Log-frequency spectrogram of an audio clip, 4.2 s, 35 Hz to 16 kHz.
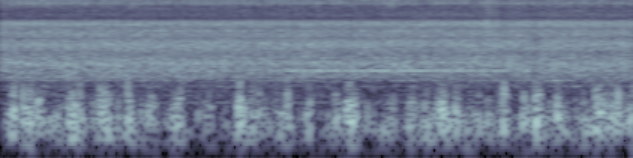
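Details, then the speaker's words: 1950s Wizard hassock fan, unrestored, running on low speed: low fan whir with uneven fluttering beat that keeps losing pace; sluggish, dragging fan motor needing restoration. "you can see how it's starting to slow down at low i don't want to take my chances by uh by wrecking the the motor on it before i even have a chance to restore it"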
